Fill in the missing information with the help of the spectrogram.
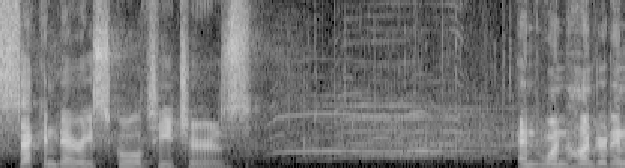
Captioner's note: crowd cheering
